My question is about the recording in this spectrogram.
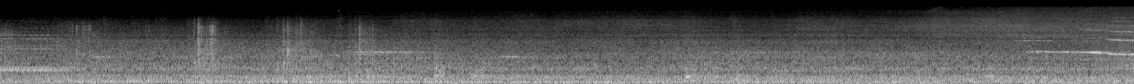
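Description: JR Kyushu 787 series electric train pulling into a station platform and slowing, a steady rumble with a few sharp clicks in the first four seconds. High squealing tones come in near the end as it slows toward its stop.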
